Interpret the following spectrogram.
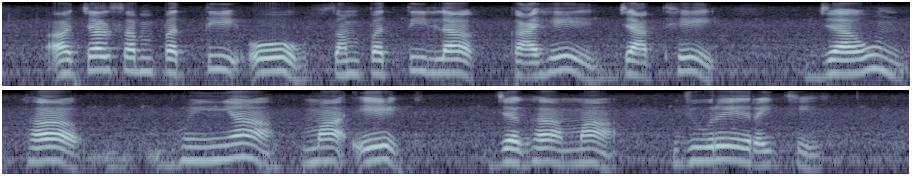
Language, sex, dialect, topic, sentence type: Chhattisgarhi, female, Western/Budati/Khatahi, banking, statement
